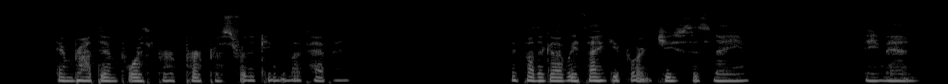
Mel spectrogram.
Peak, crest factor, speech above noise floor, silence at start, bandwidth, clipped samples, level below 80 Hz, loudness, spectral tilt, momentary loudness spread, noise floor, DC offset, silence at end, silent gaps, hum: -24 dBFS; 20 dB; 32 dB; 0.55 s; 16 kHz; under 0.1%; -80 dBFS; -44 LUFS; -5.5 dB/octave; 10 LU; -75 dBFS; under 0.1%; 0.3 s; none; none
